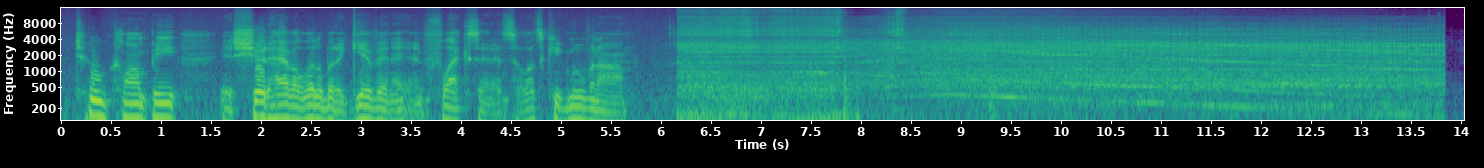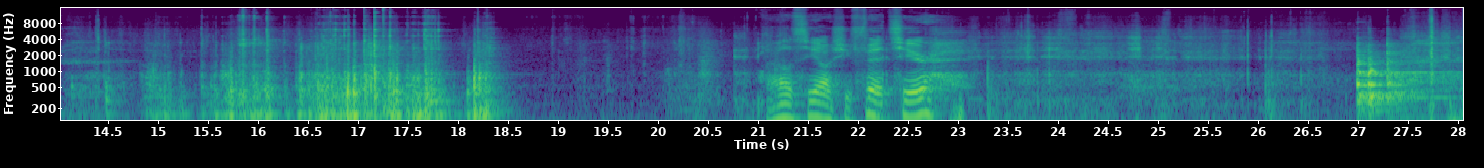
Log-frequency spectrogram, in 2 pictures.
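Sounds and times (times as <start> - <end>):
chop saw cutting steel: 6.2 - 13.9
saw blade spinning down whine: 6.2 - 13.9
knocks and scraping: 14.4 - 18.6, 23.2 - 28.0.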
